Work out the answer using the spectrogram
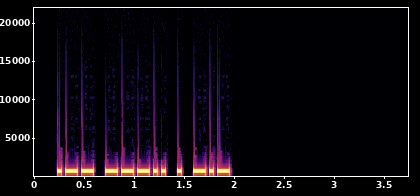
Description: Morse code, heard as a keyed tone, about 31 wpm, 700 Hz. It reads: W8EK
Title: USA Call Signs - 4 Characters - Repeated 2x - 30wpm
